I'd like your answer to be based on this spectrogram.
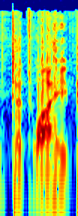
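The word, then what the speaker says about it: Tatuaje: You know, some of it's just about where does the emphasis go, you know? So, yeah. But Tetuaje, we've got to put the emphasis on the right syllable.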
